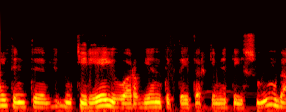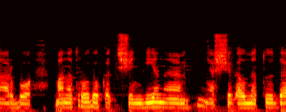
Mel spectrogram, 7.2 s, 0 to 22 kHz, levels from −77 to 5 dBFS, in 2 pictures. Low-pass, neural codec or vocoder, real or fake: 7.2 kHz; none; real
